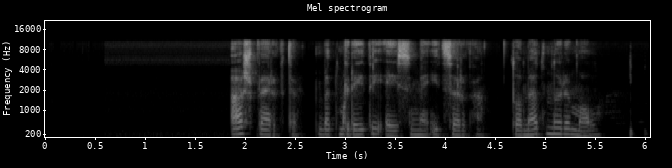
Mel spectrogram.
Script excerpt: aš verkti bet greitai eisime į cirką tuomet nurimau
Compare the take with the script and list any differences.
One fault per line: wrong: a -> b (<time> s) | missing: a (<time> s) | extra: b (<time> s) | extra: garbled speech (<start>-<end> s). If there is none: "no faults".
no faults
